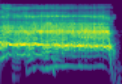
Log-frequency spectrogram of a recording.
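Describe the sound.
A voice imitates a duck choking on a pencil: one loud, continuous strained squawk with a raspy, buzzy tone and a steady low drone, cutting off abruptly after about a second and a half.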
